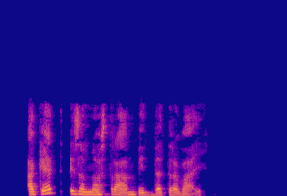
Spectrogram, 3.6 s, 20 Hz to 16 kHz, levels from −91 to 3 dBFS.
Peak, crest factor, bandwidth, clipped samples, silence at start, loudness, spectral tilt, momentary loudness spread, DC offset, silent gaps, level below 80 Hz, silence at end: -8 dBFS; 20 dB; 8 kHz; under 0.1%; 0.35 s; -27 LUFS; -5.5 dB/octave; 8 LU; under 0.1%; 0.80-0.87 s; -72 dBFS; 1.1 s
